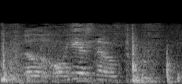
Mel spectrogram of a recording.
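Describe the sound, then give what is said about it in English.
A chair is shifted across the floor, giving a couple of short wooden clunks and bumps while people keep talking over it. “Here, let me move it over to where you're at.”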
